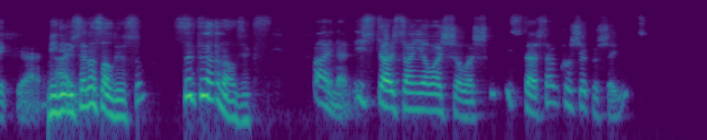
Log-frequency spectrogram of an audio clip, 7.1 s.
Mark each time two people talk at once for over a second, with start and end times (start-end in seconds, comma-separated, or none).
none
